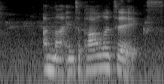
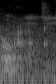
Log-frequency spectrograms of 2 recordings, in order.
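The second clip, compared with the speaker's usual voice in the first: defeated whisper; 12 semitones lower, 14 dB quieter than usual. Retold or imitated. Exasperated at being ignored.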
